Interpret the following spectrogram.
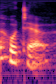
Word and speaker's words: hotel: We don't say ho, right? We say oh, ho, hotel.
